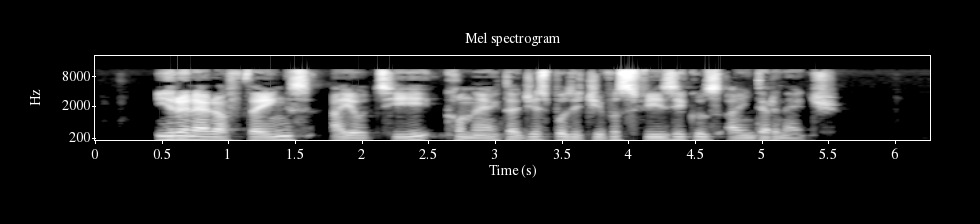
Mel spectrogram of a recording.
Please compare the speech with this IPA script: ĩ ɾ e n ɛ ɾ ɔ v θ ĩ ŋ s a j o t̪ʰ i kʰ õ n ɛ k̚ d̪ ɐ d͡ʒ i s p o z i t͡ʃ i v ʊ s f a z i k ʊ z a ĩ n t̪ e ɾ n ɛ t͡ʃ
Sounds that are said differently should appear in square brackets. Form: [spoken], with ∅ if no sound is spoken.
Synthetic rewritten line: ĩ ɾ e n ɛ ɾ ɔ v θ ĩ ŋ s a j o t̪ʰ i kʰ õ n ɛ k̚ [t̪] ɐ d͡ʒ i s p o z i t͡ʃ i v ʊ s f [i] z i k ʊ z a ĩ n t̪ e ɾ n ɛ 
